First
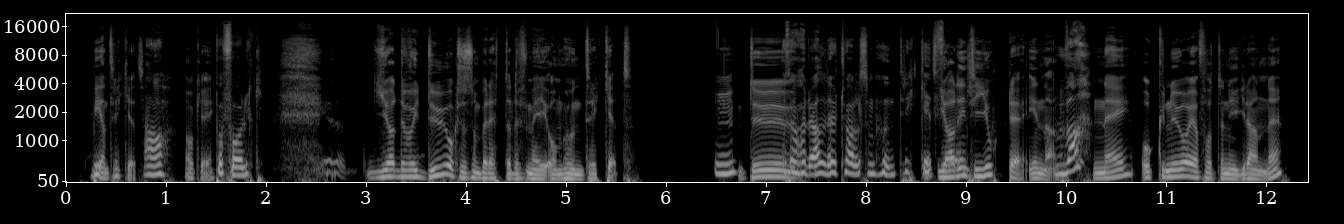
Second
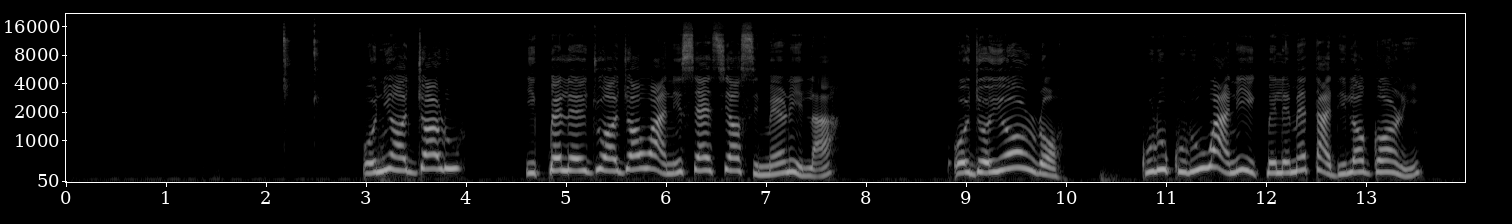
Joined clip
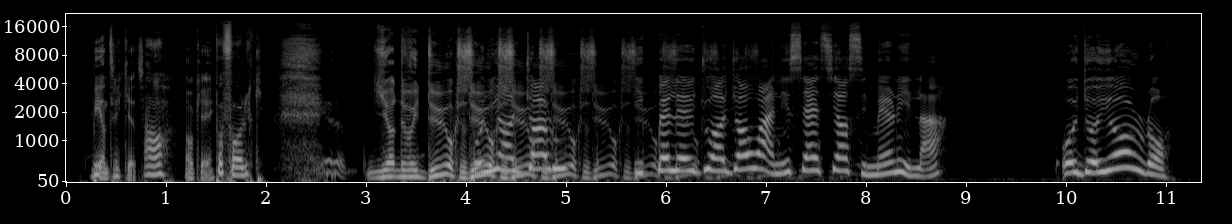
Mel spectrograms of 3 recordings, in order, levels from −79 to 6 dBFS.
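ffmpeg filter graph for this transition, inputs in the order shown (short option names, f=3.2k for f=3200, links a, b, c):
-filter_complex "[0:a]apad=whole_dur=11.35,atrim=end=11.35,atrim=end=4.082[a];[1:a]atrim=start=2.998:end=10.27[b];[a][b]acrossfade=d=0.004:c1=hsin:c2=hsin,asplit=2[c][d];[d]afade=t=in:st=3.59:d=0.01,afade=t=out:st=4.08:d=0.01,aecho=0:1:410|820|1230|1640|2050|2460|2870|3280|3690|4100|4510:0.891251|0.579313|0.376554|0.24476|0.159094|0.103411|0.0672172|0.0436912|0.0283992|0.0184595|0.0119987[e];[c][e]amix=inputs=2:normalize=0"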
